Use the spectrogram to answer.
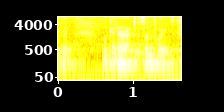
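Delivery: ordinary delivery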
